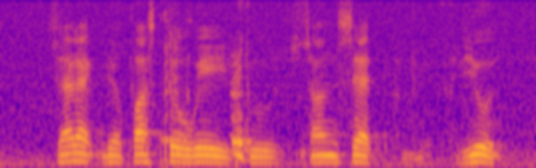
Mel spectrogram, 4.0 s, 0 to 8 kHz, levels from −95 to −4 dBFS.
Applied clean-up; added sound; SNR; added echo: none; Burping, eructation; 9 dB; none.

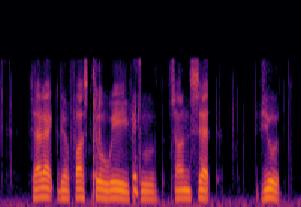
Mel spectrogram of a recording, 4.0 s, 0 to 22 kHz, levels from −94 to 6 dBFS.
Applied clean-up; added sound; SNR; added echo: neural diffusion model UNIVERSE++.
